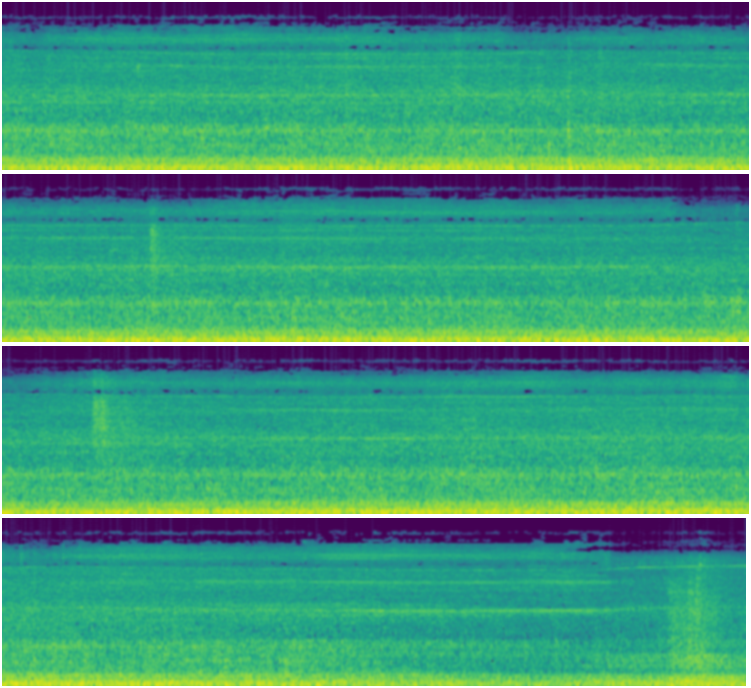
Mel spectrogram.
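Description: Covered goods wagons of an Indian Railways freight train rolling past close by: a steady, loud rumble of steel wheels on rail, with a faint high whine and a few sharp clicks. The rumble eases near the end as the last wagons and the brake van go by.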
